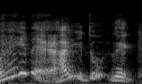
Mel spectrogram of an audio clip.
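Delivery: teasing, mocking, fake-friendly, jokey tone. Recalling how the listener greets a caller in his mocking voice: imitating someone's mocking voice. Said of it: "your mocking voice when you go".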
